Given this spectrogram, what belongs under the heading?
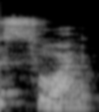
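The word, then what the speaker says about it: zwei: বলে নুল, অনটাকে বলে আইন্স, টুটাকে বলে হচ্ছে সোয়াই, মানে এরকম উচ্চারণগত ওদের পার্থক্য আছে।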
